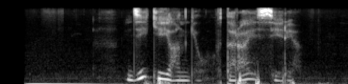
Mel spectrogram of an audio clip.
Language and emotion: Russian, neutral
